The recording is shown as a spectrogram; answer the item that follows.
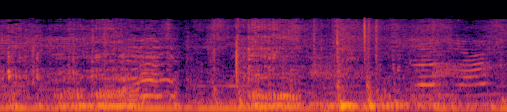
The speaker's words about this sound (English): He just farted. Shit himself? He made the sound of my. He's shitting all over the place. He's so dead. That horse is shitting everywhere.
